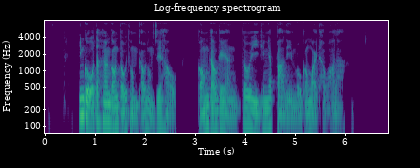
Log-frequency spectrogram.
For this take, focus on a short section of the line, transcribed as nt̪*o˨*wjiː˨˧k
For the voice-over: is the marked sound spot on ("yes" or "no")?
no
